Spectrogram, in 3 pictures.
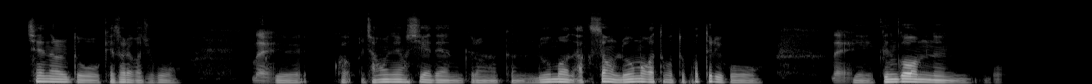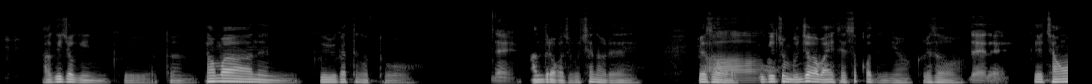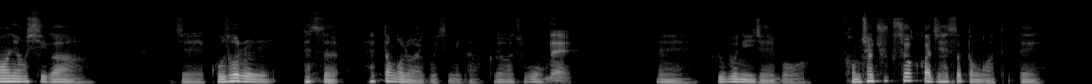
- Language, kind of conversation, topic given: Korean, unstructured, 사이버 괴롭힘에 어떻게 대처하는 것이 좋을까요?
- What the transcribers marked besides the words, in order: other background noise; "출석" said as "축석"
